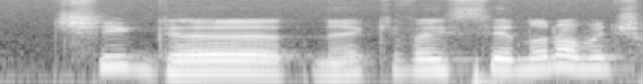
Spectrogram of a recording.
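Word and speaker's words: 디귿: Mas, na verdade, ela vai ter um som de T ou D. T ou D. Então, ela tem um som de T no início da palavra, né? Na primeira sílaba. E o som de D no meio ou final, na segunda sílaba, terceira sílaba e assim por diante.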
